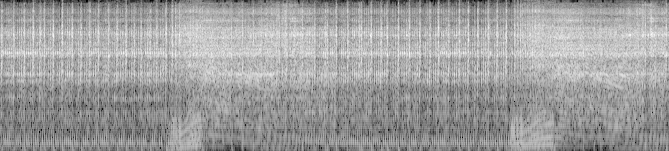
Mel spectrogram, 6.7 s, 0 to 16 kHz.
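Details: Stihl MS251C chainsaw after clutch and melted cover replacement, test-run without chain: two-stroke revs crisply, blips up twice and drops back to a steady idle each time; normal running.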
